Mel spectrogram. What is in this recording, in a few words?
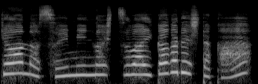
HELLO JP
